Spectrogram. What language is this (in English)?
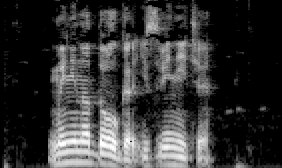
Russian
